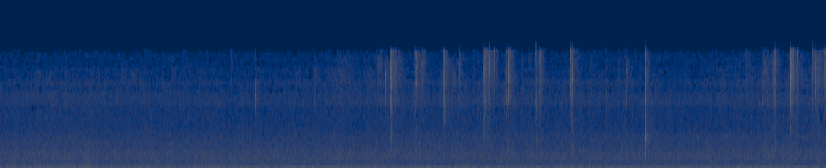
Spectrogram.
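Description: A steady low hum throughout, from a background fan or appliance. In the second half come a few faint light clicks as a spoon scrapes thick batter out of a glass bowl into a metal cake pan.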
